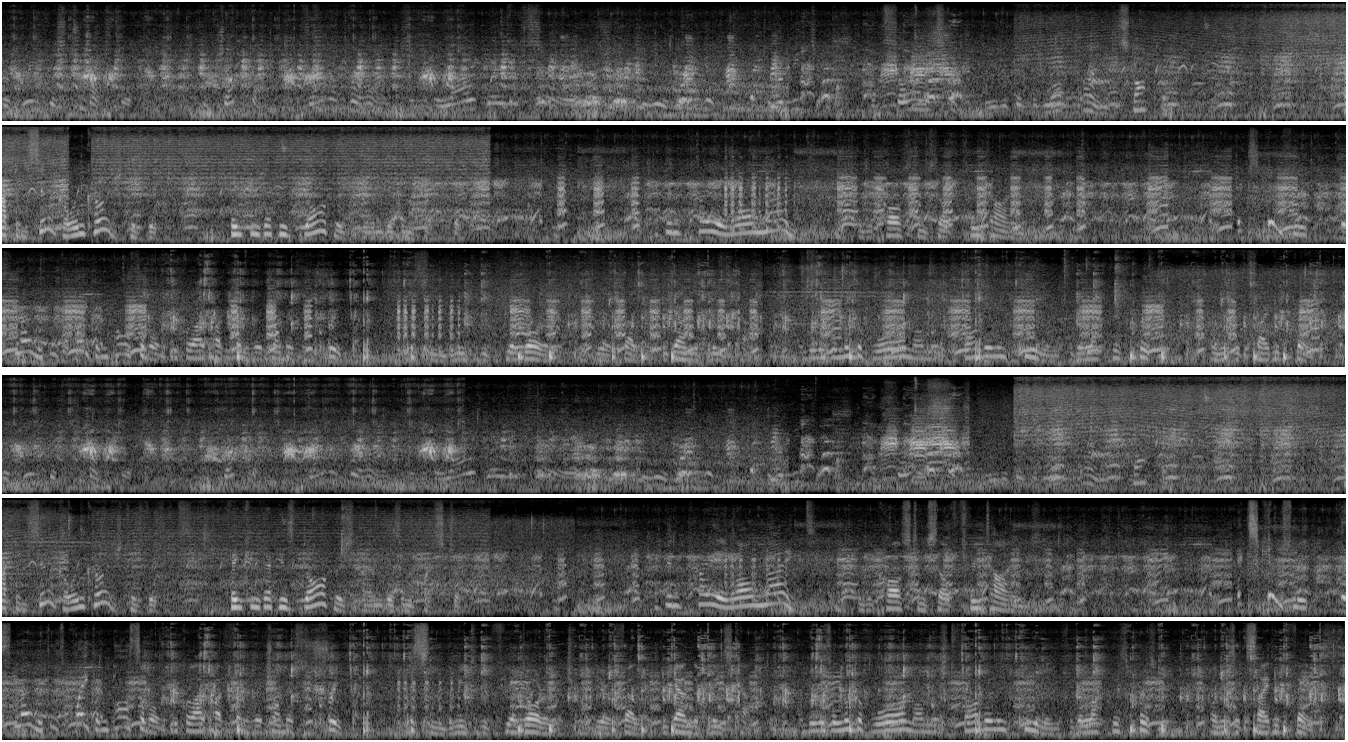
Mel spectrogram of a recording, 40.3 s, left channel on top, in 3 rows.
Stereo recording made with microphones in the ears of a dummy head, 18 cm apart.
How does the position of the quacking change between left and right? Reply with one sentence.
In this clip you hear the quacking move from left to right and back again.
